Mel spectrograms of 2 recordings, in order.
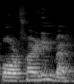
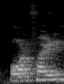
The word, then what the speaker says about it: পরফাইরিন: Video দিয়েছি, তখন তোমরা পরফাইরিন বিষয়টা বুঝতে পারবা। আর হাসান স্যারের বইয়ে পরফাইরিন না দিয়ে প্রোফাইরিন দিচ্ছে, যেটা ভুল, এটার উচ্চারণ কিন্তু পরফাইরিন।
